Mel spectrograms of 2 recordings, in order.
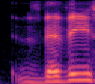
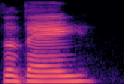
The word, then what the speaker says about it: Vevey: The world record for the gathering of Charlie Chaplin lookalikes was held in Vevey, Switzerland. There were 662 Charlie Chaplins there. – It's actually pronounced Vevey, and the only reason I know that is because Laurie says that in the Little Women movie.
